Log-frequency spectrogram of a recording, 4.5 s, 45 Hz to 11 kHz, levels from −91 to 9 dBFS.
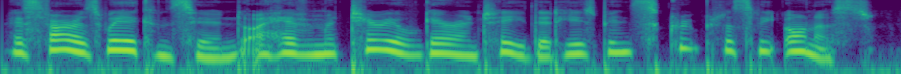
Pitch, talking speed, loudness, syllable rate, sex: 215 Hz, 225 wpm, -16 LUFS, 6.6 syllables/s, female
